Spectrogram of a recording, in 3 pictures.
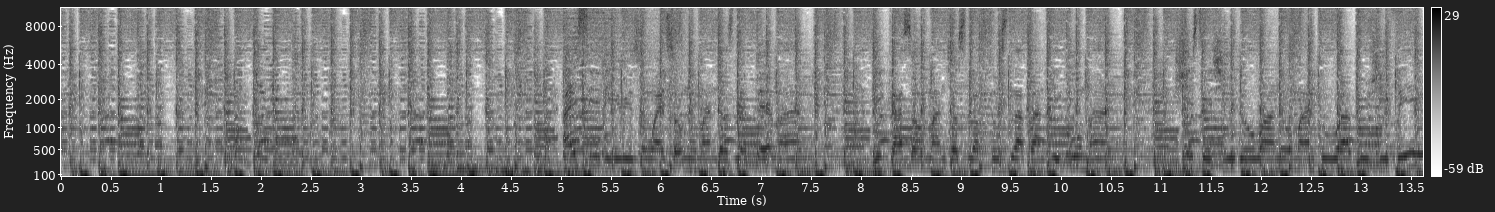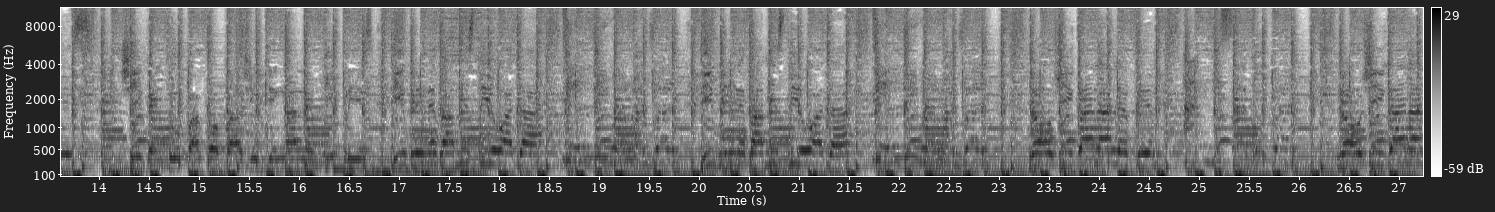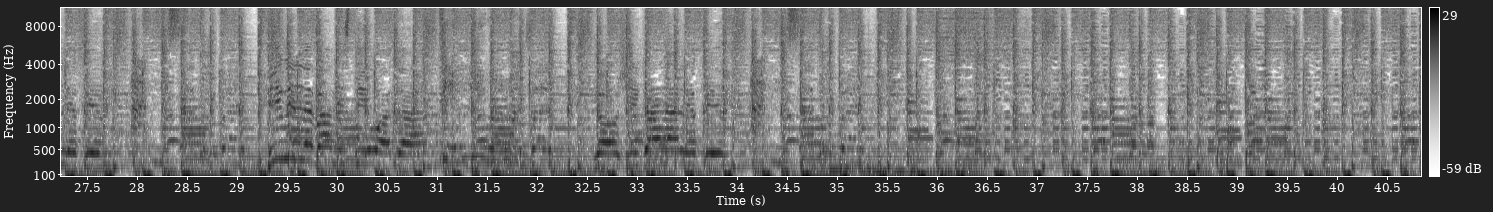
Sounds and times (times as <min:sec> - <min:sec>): Music: 0:00.0 - 0:40.8.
